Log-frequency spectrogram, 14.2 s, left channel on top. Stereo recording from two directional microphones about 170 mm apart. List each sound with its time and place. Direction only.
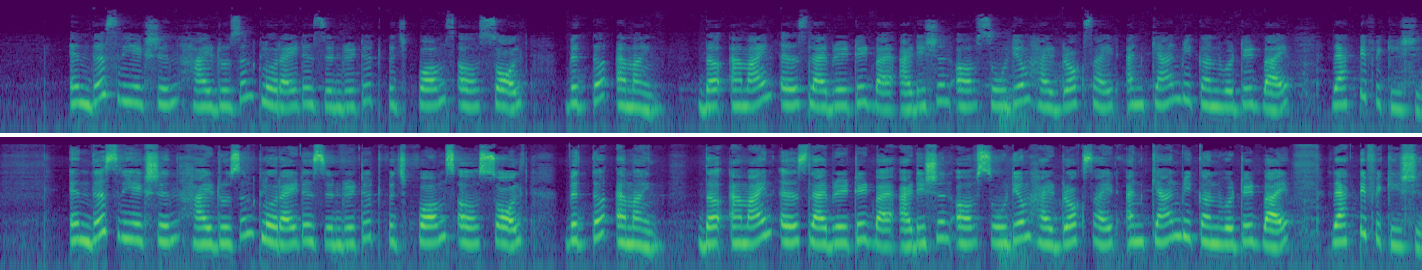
0.7 s a woman's voice: 30° right (ahead or behind)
